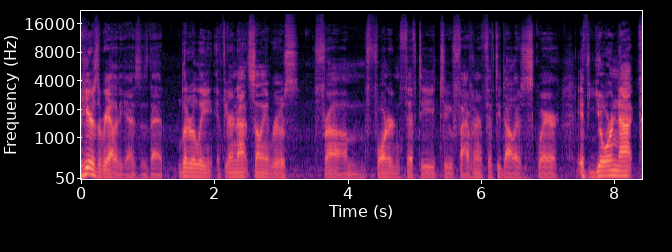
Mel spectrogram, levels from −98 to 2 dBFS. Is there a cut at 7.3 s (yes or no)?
yes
